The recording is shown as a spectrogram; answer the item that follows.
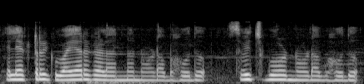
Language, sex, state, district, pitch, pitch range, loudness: Kannada, female, Karnataka, Koppal, 205 Hz, 195-220 Hz, -16 LUFS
